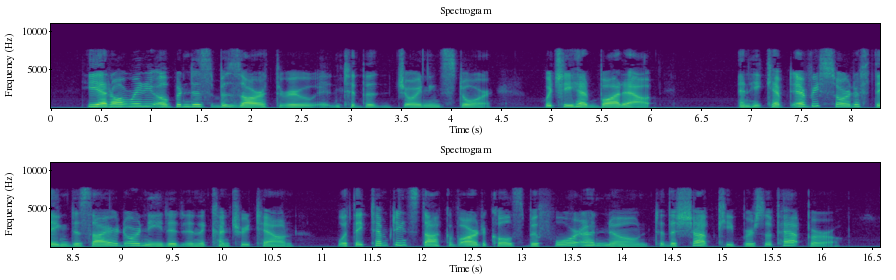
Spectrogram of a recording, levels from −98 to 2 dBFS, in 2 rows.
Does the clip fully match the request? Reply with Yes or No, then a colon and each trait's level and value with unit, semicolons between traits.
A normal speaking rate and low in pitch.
No: average, 155 wpm; medium, 185 Hz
